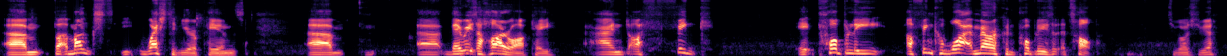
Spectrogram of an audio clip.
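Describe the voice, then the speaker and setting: A man from England in a casual group chat, pausing and repeating words as he thinks aloud over a remote call. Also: medium pitch, big pitch swings, fairly bright tone, no echo.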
